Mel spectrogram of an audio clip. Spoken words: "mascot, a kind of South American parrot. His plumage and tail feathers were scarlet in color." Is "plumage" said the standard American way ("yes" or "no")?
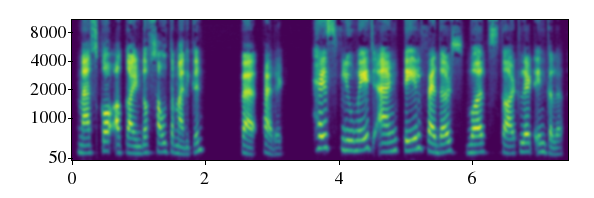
no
